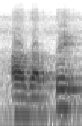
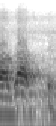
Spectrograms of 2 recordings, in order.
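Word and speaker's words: ágape: de corazón le llamaron agapé o agape como se quiera pronunciar palabra griega que significa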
